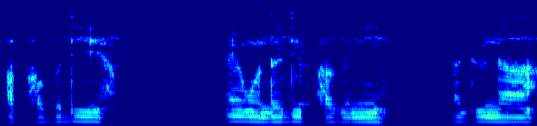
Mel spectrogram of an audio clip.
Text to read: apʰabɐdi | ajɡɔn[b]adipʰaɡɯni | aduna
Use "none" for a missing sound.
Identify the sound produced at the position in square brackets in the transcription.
d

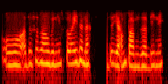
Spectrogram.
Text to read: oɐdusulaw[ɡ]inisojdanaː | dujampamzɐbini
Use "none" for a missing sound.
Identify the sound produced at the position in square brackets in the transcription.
ɡ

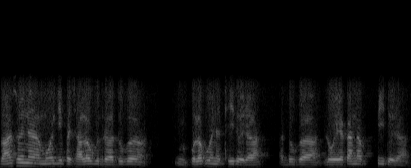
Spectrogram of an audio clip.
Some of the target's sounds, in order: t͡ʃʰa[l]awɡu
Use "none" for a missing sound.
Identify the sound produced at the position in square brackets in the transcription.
l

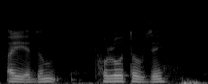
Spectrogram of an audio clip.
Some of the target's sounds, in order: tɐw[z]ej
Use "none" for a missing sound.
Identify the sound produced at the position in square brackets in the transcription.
z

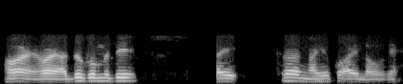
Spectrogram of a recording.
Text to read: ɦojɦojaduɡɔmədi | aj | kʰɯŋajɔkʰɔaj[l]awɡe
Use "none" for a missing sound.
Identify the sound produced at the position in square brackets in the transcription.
l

